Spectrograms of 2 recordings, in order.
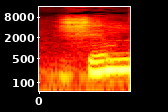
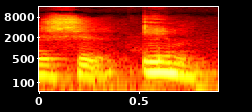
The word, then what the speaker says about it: j'aime: Okay, you pronounce it together because there's an apostrophe between the J and the A now.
